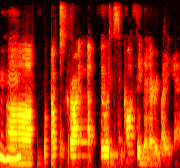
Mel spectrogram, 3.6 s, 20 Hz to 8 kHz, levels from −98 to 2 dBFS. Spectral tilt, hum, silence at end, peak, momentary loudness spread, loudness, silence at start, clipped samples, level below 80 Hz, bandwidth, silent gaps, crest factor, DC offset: -5.5 dB/octave; none; 0 s; -4 dBFS; 13 LU; -22 LUFS; 0 s; under 0.1%; -60 dBFS; 8 kHz; none; 18 dB; under 0.1%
